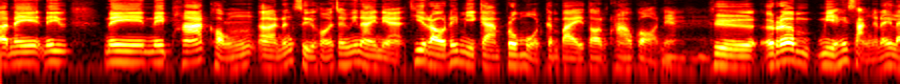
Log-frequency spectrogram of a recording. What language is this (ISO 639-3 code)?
tha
